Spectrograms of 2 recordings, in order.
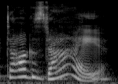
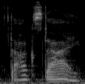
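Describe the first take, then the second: First: "Dogs die" pressed up higher, earnest; a boy stating a hard truth to mom; insistent child. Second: "Dogs die" whispered, breathy and far softer; haunted whisper. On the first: Sick boy answering his mom. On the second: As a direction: let the words echo like a memory. Boy's own words echoing inside. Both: Acted.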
